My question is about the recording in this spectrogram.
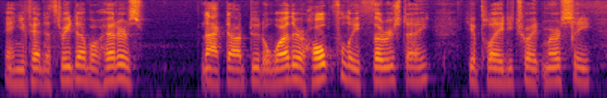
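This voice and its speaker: Reading out player stats with many fillers and restarts, the host of a college sports interview show stumbles along haltingly. He's a man whose slightly high voice is gravelly and mellow, held at a level tone.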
